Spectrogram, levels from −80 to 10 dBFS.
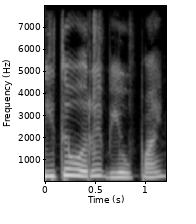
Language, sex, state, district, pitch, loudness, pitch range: Tamil, female, Tamil Nadu, Nilgiris, 245 Hz, -13 LUFS, 205-255 Hz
